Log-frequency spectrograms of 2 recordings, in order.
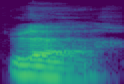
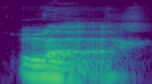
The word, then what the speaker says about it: leur: So, leur, in plural, we pronounce it leur. And in singular, we pronounce it, yes, you got it, leur. This is why, you know, in the oral, it's very difficult to understand if we're talking in plural form or in singular form.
